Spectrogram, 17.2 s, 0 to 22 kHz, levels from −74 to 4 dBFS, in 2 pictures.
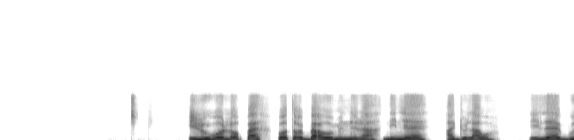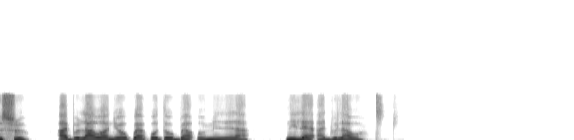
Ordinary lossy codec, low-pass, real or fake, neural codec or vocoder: none; 7.2 kHz; fake; codec, 16 kHz, 0.3 kbps, FocalCodec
